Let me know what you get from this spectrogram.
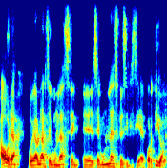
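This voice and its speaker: Speaking at a very fast pace, a man uses lively intonation. His pitch sits in the medium range. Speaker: handball fitness coach and lecturer. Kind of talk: lecture. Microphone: connectivity problems.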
